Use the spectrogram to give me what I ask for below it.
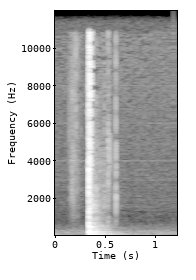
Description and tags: Medium Thud 2
Recorded on a Tascam DR-100 using a Rode NTG2 shotgun mic.
Medium thud for a variety of uses.
medium, bounce, large, thud, ground, heavy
